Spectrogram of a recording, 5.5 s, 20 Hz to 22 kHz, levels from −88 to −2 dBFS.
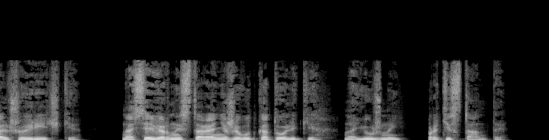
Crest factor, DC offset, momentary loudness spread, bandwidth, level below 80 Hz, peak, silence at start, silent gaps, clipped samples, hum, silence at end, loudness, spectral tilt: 18 dB; under 0.1%; 14 LU; 13 kHz; -46 dBFS; -6 dBFS; 0 s; 0.96-1.21 s, 4.14-4.22 s; under 0.1%; none; 0.45 s; -24 LUFS; -5 dB/octave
